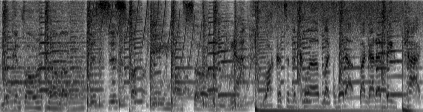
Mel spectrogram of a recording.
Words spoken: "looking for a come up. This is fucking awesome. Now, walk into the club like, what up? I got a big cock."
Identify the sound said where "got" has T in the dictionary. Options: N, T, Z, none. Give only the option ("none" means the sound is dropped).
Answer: T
